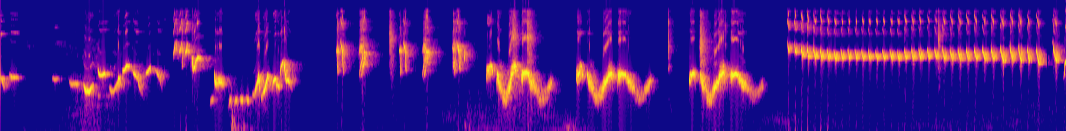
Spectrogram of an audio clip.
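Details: Easygoing white-rumped shama song that runs into cililin and ciblek imitations, used to trigger other songbirds: wavering slurred whistles and short high chips, then a long steady high buzzing trill over the last few seconds.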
